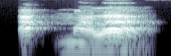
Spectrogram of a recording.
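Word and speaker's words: أعمالَ: Kata benda pertama a'mala, a'mal. Amala. A'mala ya. Amala bacanya Pak Iwan.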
